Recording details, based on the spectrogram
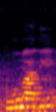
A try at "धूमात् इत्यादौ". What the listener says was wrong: धूमादि नहीं, धूमात इत्यादो, इकार उधर जाएगा।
